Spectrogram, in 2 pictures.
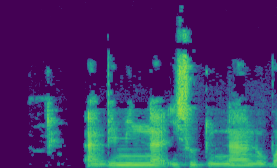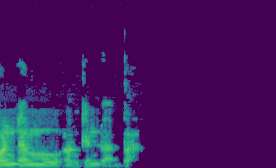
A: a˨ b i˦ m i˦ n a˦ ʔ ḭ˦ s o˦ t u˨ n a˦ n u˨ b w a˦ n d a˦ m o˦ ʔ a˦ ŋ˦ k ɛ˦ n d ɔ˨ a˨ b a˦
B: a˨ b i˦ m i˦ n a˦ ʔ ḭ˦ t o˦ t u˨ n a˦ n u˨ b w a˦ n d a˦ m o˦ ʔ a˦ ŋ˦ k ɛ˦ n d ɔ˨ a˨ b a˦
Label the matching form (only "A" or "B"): A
